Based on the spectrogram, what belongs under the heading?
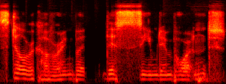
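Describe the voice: This is a put-on character voice, raspy and pitched low to middle. It holds a monotone, flat intonation at a moderate pace.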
